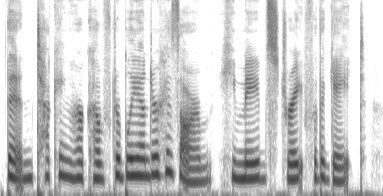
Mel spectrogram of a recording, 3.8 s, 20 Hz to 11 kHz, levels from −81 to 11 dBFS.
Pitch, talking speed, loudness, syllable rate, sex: 230 Hz, 205 wpm, -19 LUFS, 5.1 syllables/s, female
